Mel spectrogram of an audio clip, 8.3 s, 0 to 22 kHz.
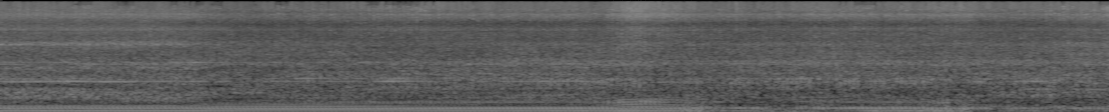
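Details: Power Stroke 6000 W generator, 389 cc, after carburetor clean and fuel filter replacement, oil clean: steady low drone with even beat settling slightly lower partway; normal smooth running.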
